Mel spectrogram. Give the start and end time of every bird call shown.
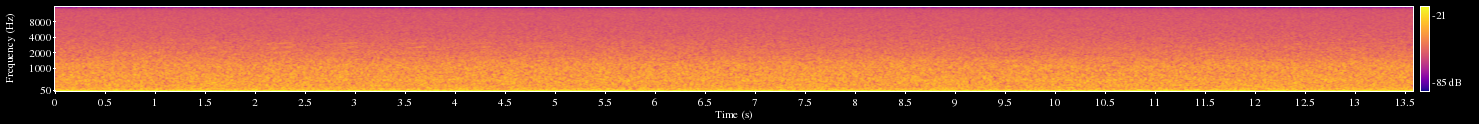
[0.00, 5.20] Red-breasted Nuthatch (Sitta canadensis)

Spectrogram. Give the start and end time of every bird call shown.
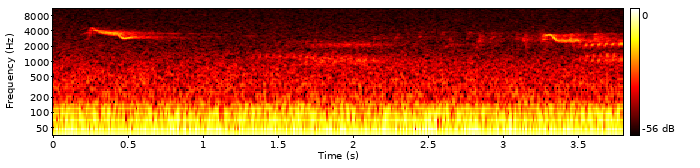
[0.00, 3.80] Yellow-throated Vireo (Vireo flavifrons)
[2.60, 3.80] Great Crested Flycatcher (Myiarchus crinitus)

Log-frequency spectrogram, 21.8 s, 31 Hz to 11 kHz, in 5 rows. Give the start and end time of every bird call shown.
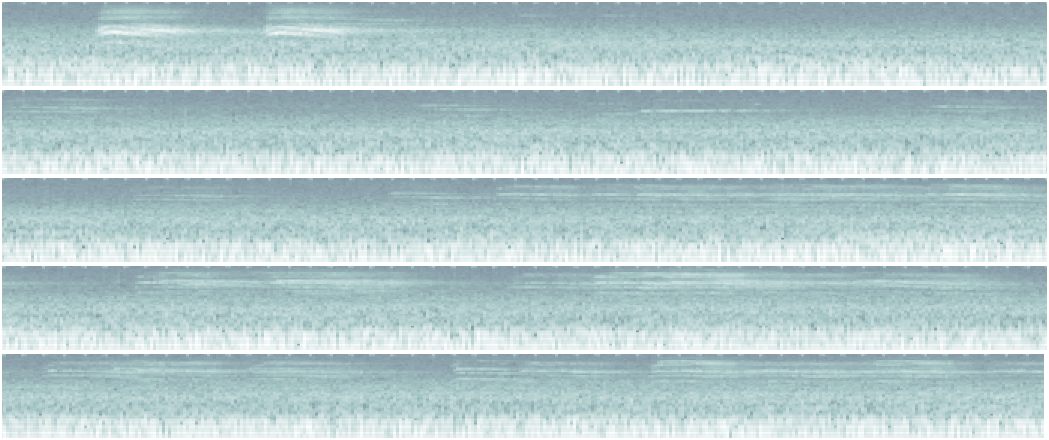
[0.14, 2.04] American Crow (Corvus brachyrhynchos)
[4.24, 21.76] Blue Jay (Cyanocitta cristata)

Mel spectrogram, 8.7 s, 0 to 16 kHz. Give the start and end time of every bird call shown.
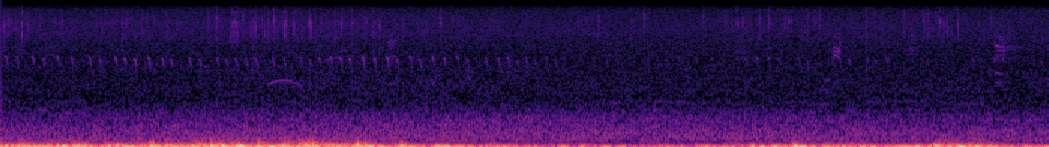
[0.00, 4.70] Warbling White-eye (Zosterops japonicus)
[2.20, 2.60] California Quail (Callipepla californica)
[6.90, 7.00] Hawaii Amakihi (Chlorodrepanis virens)
[8.30, 8.40] Hawaii Amakihi (Chlorodrepanis virens)

